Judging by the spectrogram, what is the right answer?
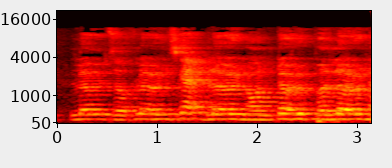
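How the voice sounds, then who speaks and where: Speaking very slowly in a flat monotone, a man with a high pitch is heard over noticeable background noise. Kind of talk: slam poetry performance.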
